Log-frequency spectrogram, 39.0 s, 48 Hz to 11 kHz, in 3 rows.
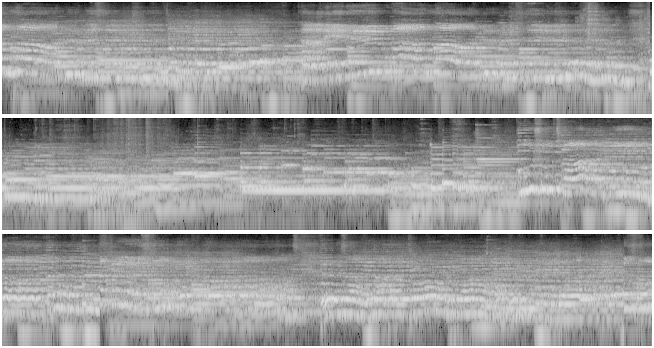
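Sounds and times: person singing: 6.0 - 13.0, 23.3 - 39.0.

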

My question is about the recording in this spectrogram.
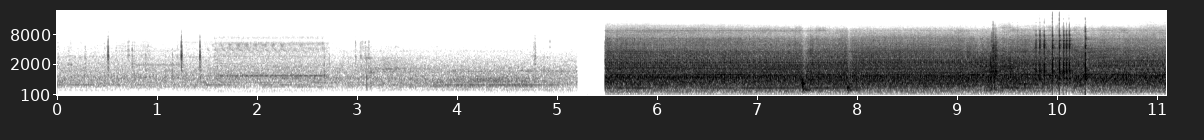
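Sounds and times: excavator diesel engine running: 5.5 - 11.0
short creaks and clicks: 9.7 - 10.4.

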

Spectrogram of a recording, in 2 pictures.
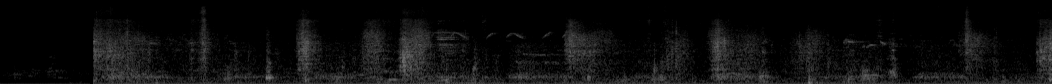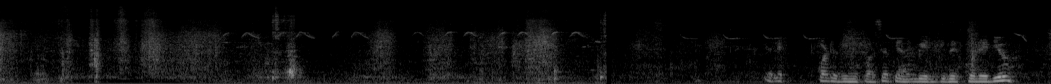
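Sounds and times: bowl scooping loose grain: 1.0 - 18.0
small bird chirping: 4.1 - 6.1, 8.3 - 9.9, 12.3 - 16.6, 17.3 - 21.0.

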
